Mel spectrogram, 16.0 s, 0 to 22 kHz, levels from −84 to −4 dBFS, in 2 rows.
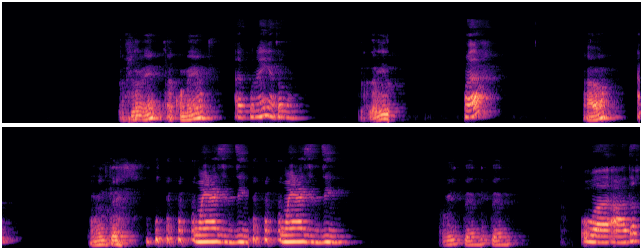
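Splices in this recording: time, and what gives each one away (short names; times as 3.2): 4.82 sound cut off
7.96 sound cut off
11.06 repeat of the last 1.08 s
13.97 repeat of the last 0.34 s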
